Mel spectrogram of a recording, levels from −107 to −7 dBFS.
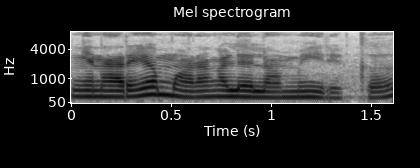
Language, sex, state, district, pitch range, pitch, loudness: Tamil, female, Karnataka, Bangalore, 195-215 Hz, 210 Hz, -15 LUFS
